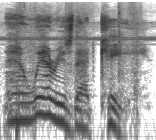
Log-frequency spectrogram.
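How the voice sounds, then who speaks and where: A man's voice: on the high side, big pitch swings, slow pace, background noise, full character voice. An actor playing a brash, cheerful Australian bushman guide with a slangy, matter-of-fact way of talking. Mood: breezy.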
